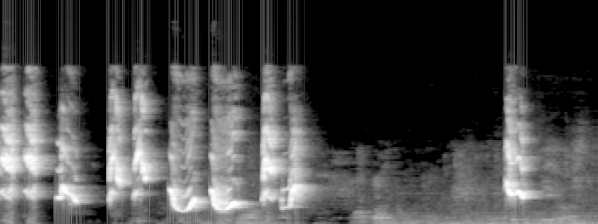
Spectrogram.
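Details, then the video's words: Vigorous song of an orange-headed thrush in the 'ngeplong' manner, aimed at getting other orange-headed thrushes singing: a rapid series of loud, sweeping, downslurred notes in pairs, a short lull, then one more ringing phrase. "Pancingan Burung Anis merah Agar Cpt Ngeplong Gacor bunyi"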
